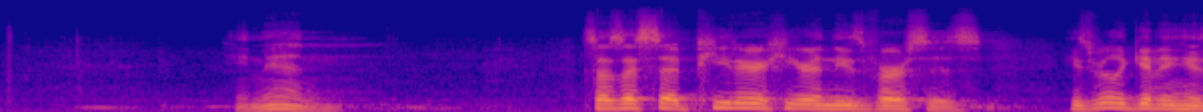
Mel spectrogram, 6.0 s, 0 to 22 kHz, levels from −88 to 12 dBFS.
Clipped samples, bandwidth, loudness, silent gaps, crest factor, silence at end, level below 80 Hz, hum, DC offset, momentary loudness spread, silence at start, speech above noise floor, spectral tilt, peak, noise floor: under 0.1%; 14 kHz; -25 LUFS; none; 18 dB; 0 s; -66 dBFS; none; under 0.1%; 14 LU; 0.45 s; 34 dB; -5.5 dB/octave; -8 dBFS; -58 dBFS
